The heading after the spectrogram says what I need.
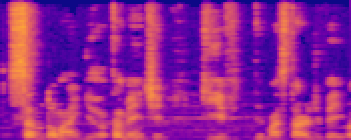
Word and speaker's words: Saint-Domingue: É assim que pronuncia? Isso aí, Saint-Domingue. Saint-Domingue, exatamente, que mais tarde veio a se transformar no país Haiti.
